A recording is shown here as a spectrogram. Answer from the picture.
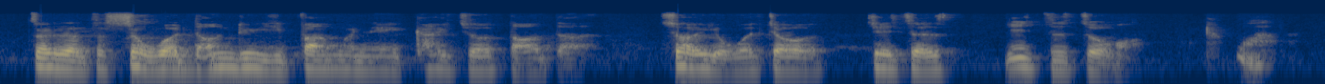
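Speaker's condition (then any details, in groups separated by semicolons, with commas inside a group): Cerebellar atrophy; sudden onset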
